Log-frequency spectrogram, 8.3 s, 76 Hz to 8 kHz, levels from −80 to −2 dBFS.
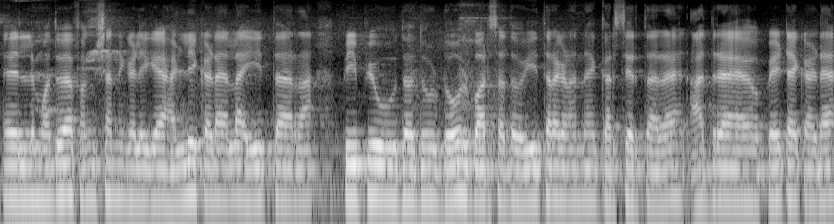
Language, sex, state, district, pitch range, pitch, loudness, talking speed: Kannada, male, Karnataka, Shimoga, 120-125 Hz, 120 Hz, -17 LUFS, 120 wpm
